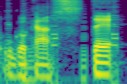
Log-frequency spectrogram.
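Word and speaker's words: 動かして: And so ugokaste, as a rule for the accent, in the te form, the accent then falls on the third to last mora, syllable. And so ugokaste, as a reminder, again, the rule that E and E between unvoiced consonants is barely heard, if at all.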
